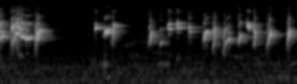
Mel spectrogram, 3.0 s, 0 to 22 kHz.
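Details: European goldfinch, a young bird of the year aged three months, recorded in 2015, delivering a fast, liquid twitter of high chirps and buzzy trills, one short burst, a pause, then a continuous run.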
